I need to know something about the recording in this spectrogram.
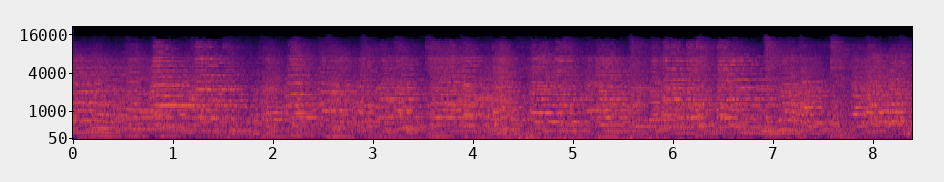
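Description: A live band with a brass section playing, with a bass line and drums keeping a steady beat.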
